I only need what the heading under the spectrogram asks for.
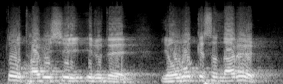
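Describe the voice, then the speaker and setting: A man's voice: fairly high pitch, unhurried, darkish tone. A man pastor preaching a sermon. He keeps asking the congregation questions and acts out the lines he quotes.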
